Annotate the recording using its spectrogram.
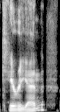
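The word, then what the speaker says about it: Cairhien: She is from the culture of Carrion. Yes, annoyingly, that is how it is pronounced. The H makes it turn into a word in Sylvan somehow.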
